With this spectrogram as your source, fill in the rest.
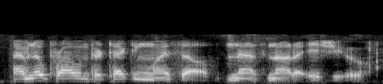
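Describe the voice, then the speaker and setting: A man keeps a moderate pace while noticeable noise is heard around him. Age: 60s. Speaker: ham radio operator. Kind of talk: casual chat.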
